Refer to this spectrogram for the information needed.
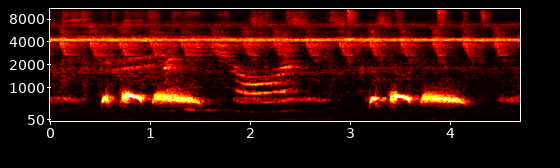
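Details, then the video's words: Spotted dove cooing twice: each phrase a short note, a hoarse upslurred note, then a longer drawn-out coo, about three seconds apart. Soft chirping between phrases and a steady high tone in the background. "CHIM CU GÁY"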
